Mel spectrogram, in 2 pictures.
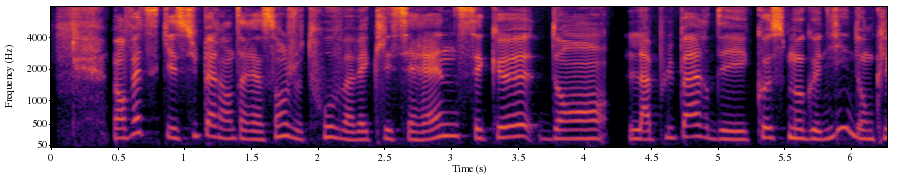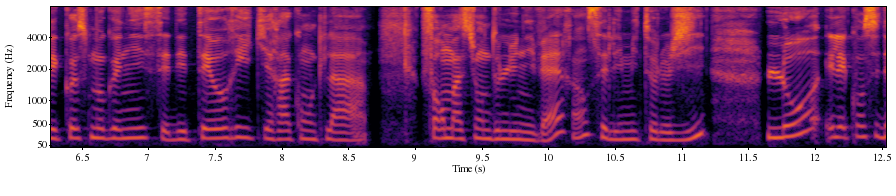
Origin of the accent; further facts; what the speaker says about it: Colombier, Neuchâtel, Switzerland; J'ai grandi à Colombier, donc toujours dans le lac en été.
